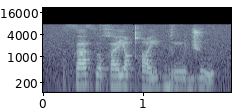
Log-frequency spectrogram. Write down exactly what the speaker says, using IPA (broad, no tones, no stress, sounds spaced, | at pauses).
θ a θ u χ ɛ j ɯ qʰ ɔ j i ɡ͡b i ŋʷ ɛ d͡ʒ u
